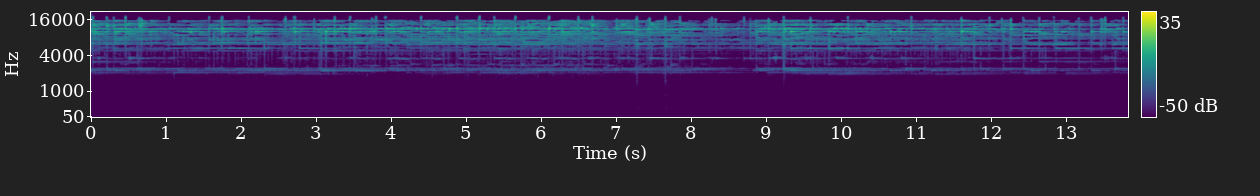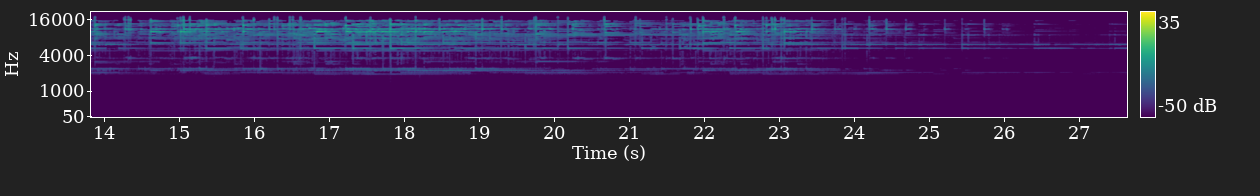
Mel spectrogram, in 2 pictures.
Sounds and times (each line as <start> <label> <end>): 0.0 chime bar made from various size house keys 27.6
